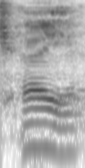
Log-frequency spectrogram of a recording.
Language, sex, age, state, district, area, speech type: Maithili, male, 45-60, Bihar, Supaul, rural, read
